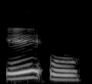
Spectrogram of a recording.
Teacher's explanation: अर्धसमवृत्ति स्वर, समवृत्ति की अपेक्षा थोड़ा मुख खुलता है। जैसे ए ओ, ये क्या हो जाएंगे, अर्धसमवृत्ति स्वर हो जाएंगे, अर्धसमवृत्ति स्वर।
